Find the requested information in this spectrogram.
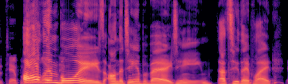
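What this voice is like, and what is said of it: Southern American accent. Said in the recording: “It's my southern accent.”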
